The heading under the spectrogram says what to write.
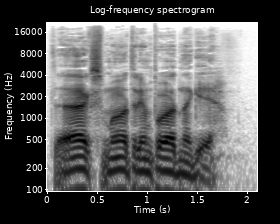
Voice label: mutter, voice; Escape from Tarkov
